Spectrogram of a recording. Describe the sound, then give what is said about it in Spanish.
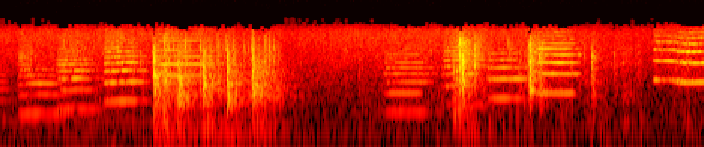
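Knocking on a door in an empty hallway: two clusters of several firm, hollow knocks separated by a pause, with soft melodic music playing underneath. “se detiene frente a una puerta y llama”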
